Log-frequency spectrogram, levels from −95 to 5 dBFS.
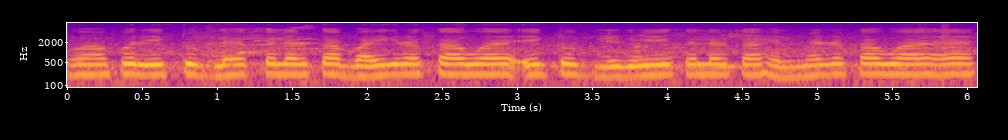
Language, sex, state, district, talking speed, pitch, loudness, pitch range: Hindi, female, Odisha, Sambalpur, 200 wpm, 220 Hz, -14 LUFS, 210-220 Hz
